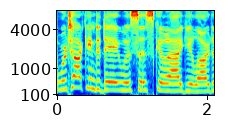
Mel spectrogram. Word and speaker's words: Aguilar: Did I pronounce it right? I don't want to. Everybody messes that up all the time. Did I say it properly, Cisco? – Absolutely. I mean, obviously you can say Aguilar, but if you want to say it.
